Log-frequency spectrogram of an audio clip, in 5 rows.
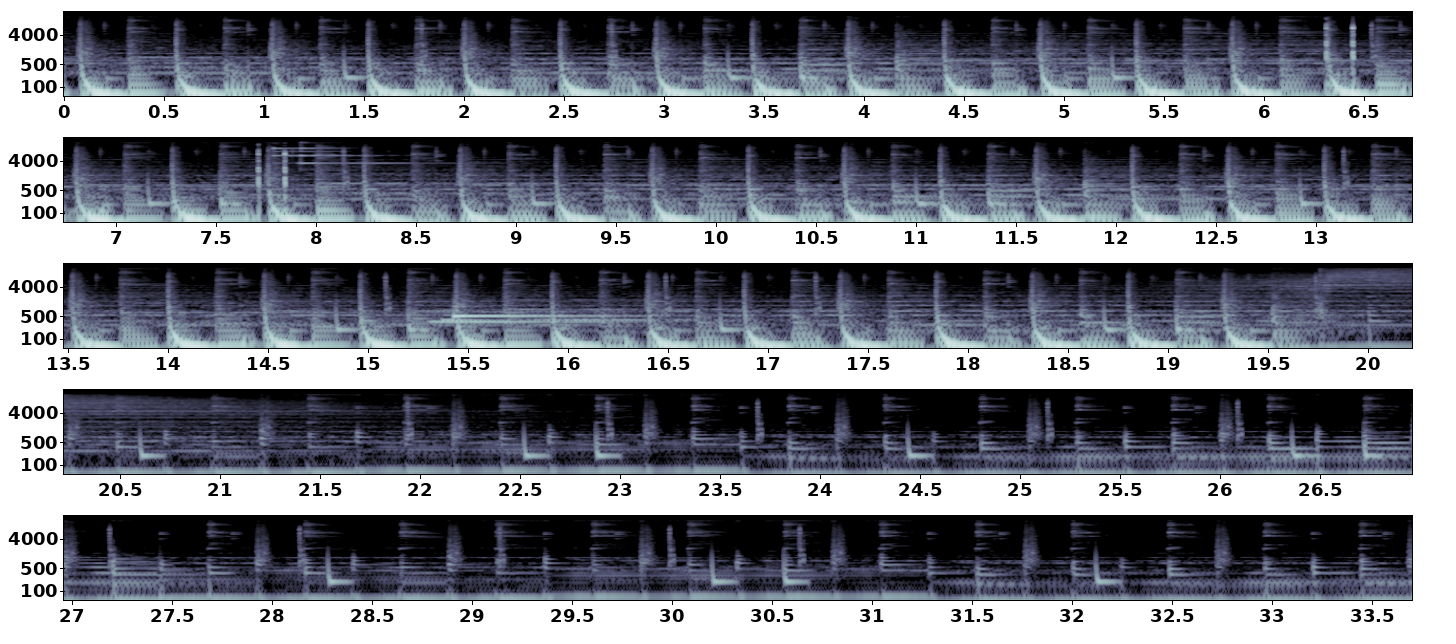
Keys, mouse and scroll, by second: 0.1 scroll down 1, 4.3-4.6 scroll, 4.6 typing, 4.9 Return, 10.5 Return, 10.7 Escape, 14.4 Escape, 18.3 Escape, 20.7 Delete, 31.7 typing.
